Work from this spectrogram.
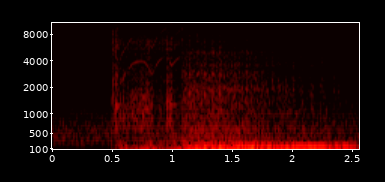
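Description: A tractor engine in Farming Simulator 22 sputters, with a brief whine and rattle before settling into a steady low rumble that continues to the end.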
